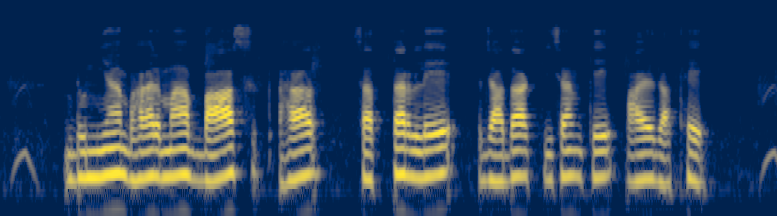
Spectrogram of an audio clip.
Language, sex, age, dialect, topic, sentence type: Chhattisgarhi, male, 18-24, Central, agriculture, statement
